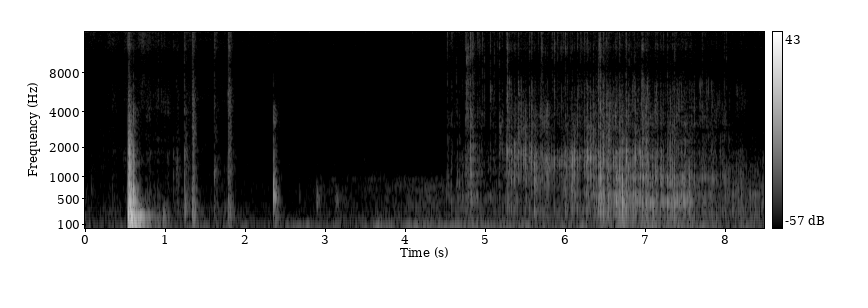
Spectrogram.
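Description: Recarbonated Pepsi Lime from a SodaStream poured back into its original bottle: a few sharp clicks and knocks, then a steady rushing, fizzing pour with bubbling that builds for several seconds, close and moderately loud.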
